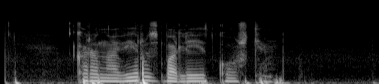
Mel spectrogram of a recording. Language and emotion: Russian, neutral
